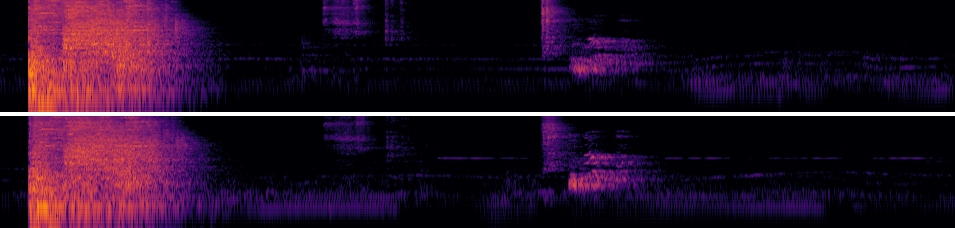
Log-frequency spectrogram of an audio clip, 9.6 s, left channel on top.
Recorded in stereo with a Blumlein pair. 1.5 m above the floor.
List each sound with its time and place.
0.3 s breaking glass: 35° left, 2.5 m
3.2 s a camera shutter: 50° left, 4.5 m
5.7 s a giggle: 50° right, 3 m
